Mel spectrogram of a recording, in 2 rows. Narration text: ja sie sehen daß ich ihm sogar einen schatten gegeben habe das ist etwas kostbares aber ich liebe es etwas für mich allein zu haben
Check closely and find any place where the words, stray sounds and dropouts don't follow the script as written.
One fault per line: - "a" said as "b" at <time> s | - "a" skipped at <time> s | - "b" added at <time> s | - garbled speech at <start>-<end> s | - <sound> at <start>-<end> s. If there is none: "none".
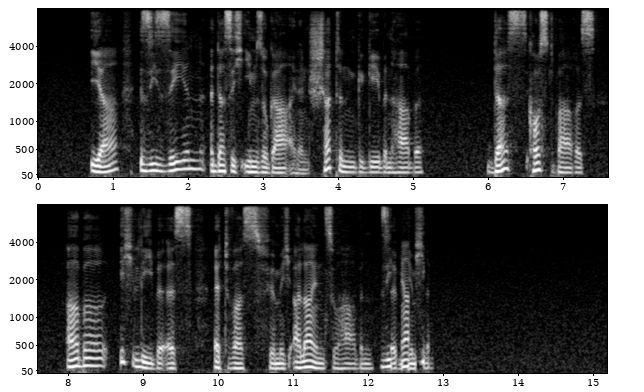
- "ist etwas" skipped at 6.5 s
- garbled speech at 12.2-12.9 s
